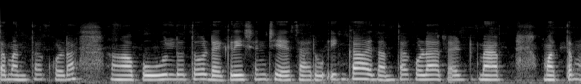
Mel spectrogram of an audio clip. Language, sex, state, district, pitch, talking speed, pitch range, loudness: Telugu, female, Telangana, Nalgonda, 220 Hz, 115 wpm, 215-230 Hz, -17 LUFS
